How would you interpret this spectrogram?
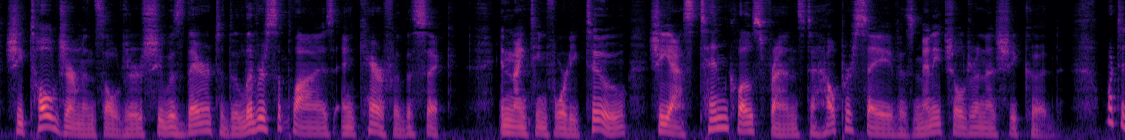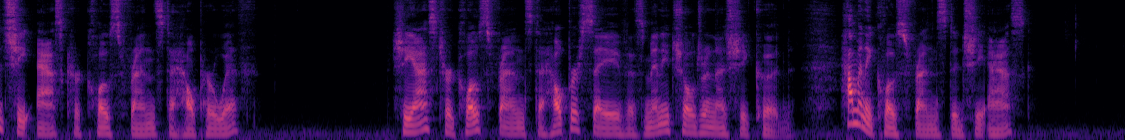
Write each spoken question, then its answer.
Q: How many close friends did she ask?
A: She asked 10 close friends.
